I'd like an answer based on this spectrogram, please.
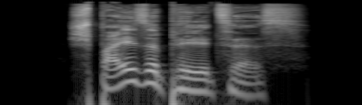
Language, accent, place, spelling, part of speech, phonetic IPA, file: German, Germany, Berlin, Speisepilzes, noun, [ˈʃpaɪ̯zəˌpɪlt͡səs], De-Speisepilzes.ogg
- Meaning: genitive singular of Speisepilz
